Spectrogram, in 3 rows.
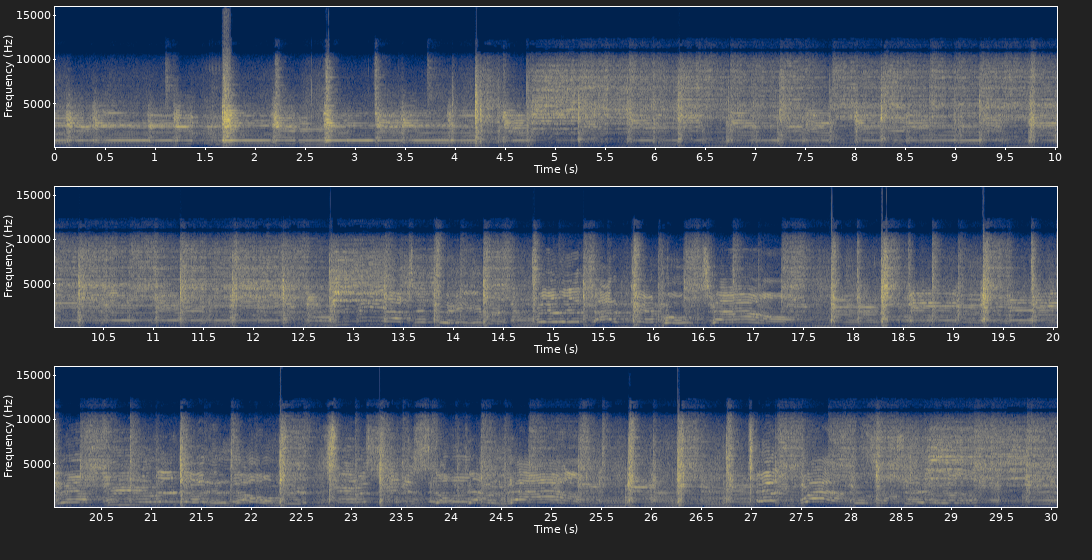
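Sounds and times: rock band playing: 0.0s - 30.0s
man singing into microphone: 12.8s - 17.6s, 20.0s - 25.5s, 27.0s - 29.5s.

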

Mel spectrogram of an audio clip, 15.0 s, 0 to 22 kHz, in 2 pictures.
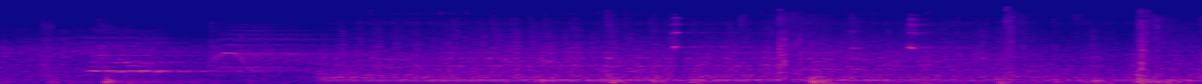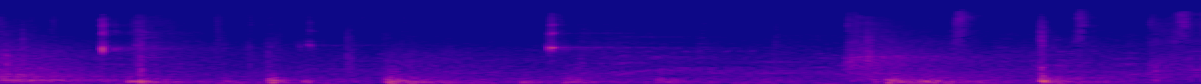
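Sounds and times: shoes squeaking on court: 3.8s - 10.1s, 10.8s - 11.6s.

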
